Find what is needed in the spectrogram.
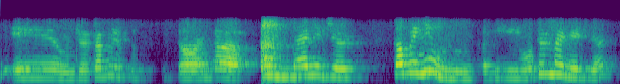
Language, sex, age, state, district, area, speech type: Nepali, female, 30-45, West Bengal, Darjeeling, rural, conversation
